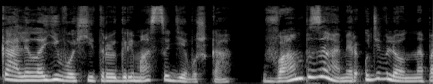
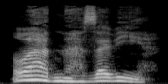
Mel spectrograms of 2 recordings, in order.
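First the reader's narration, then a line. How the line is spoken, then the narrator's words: Sighing. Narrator (Russian): Вздохнул он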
